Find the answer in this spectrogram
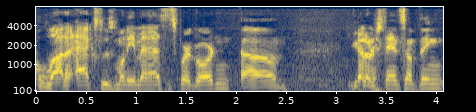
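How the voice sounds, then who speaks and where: A normal speaking voice from a man, fairly high in pitch and ordinary in its pitch movement. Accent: American. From New York. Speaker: wrestling podcast host. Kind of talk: casual chat.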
